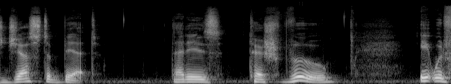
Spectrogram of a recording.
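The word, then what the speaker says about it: teshvu (תשבו): Now, that phrase, you shall dwell, is translated from the Hebrew word teshvu. Teshvu, you shall dwell. It's spelled tav shin bet vav, teshvu.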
